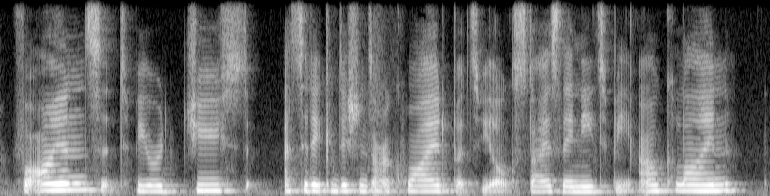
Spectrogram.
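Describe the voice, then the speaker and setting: Speaking at a very fast pace with a British accent, a woman has a fairly high pitch, a dark, mellow tone and monotone, flat intonation. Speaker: student revision youtuber. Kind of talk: tutorial. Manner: halting, with fillers and self-corrections.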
